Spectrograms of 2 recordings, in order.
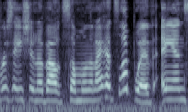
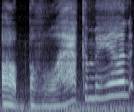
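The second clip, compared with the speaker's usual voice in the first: slow menacing quote; 4 semitones lower, 7 dB quieter, much slower than usual. Retold or imitated. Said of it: "he was like".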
